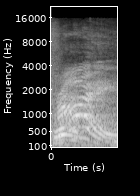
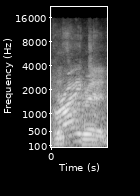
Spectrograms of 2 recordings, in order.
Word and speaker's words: BRIDE: It's Brid. Brid to Japan. Brid. Bride Japan. No. It's Brid. No, English is Bride. I know it, but you know, in Japan, we pronounce Brid.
